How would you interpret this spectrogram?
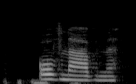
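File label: "овнаавны", Komi, female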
